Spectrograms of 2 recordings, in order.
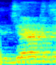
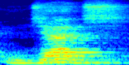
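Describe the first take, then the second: First: जज with a hard D before the final J; wrong d pronunciation. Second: जज as "juj", no D sound; silent-D pronunciation. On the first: Teacher shows what not to say, जज with audible D. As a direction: sound an extra ड in जज, like "jud-j". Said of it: "देखिए जज नहीं बोल रहा है". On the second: Teacher models the correct reading, जज with silent D. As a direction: leave the D out of जज, plain J at the end. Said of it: "उच्चारण हम ज पढ़ेंगे और डी का उच्चारण साइलेंट रहेगा". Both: Shown as a demonstration.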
